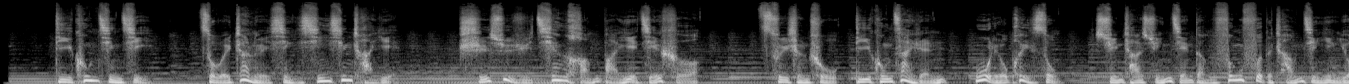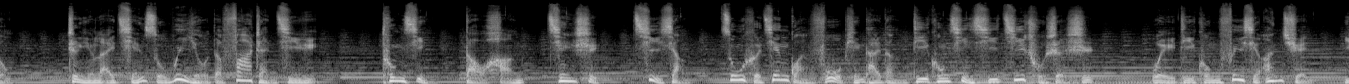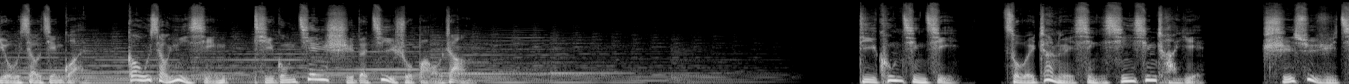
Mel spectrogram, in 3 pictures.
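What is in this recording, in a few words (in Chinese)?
男国大音-科技; 数智低空解决方案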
